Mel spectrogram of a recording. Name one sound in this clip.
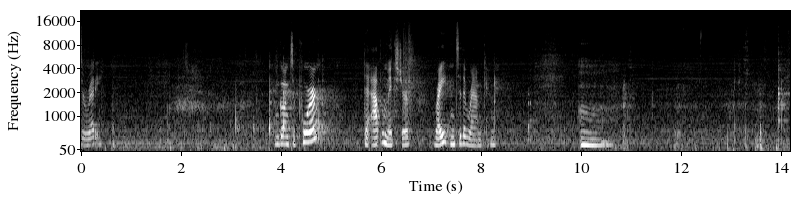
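A wooden spoon scrapes and taps against a metal pot.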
